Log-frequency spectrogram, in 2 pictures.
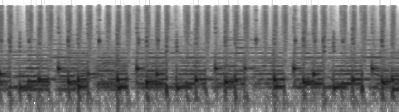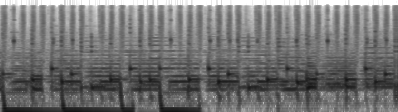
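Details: Upbeat salsa music with steady percussion and maracas fills the whole stretch, with no animal sounds audible.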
